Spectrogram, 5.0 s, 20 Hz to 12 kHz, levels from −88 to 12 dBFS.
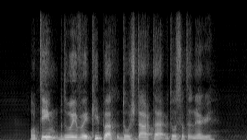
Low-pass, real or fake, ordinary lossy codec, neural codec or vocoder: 10.8 kHz; fake; none; codec, 16 kHz in and 24 kHz out, 0.9 kbps, LongCat-Audio-Codec, four codebook decoder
